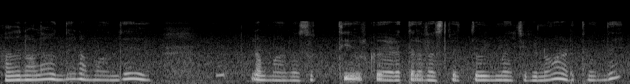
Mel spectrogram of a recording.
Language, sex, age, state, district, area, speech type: Tamil, female, 18-30, Tamil Nadu, Thoothukudi, urban, spontaneous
